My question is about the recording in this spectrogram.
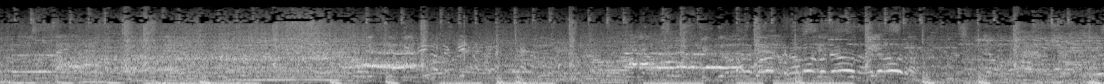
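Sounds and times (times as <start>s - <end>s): truck engine revving high: 0.0s - 8.9s
tyres screeching: 0.0s - 11.0s.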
